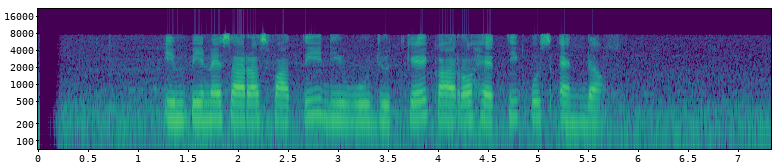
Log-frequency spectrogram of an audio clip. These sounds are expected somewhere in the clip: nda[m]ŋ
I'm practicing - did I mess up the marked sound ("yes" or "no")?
yes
